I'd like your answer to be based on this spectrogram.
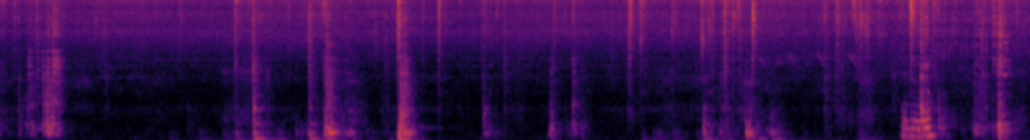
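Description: Seeds and spices tempering in hot oil in a pan for a cabbage and chana dal curry, with a soft sizzle under repeated clinks and scrapes of a spoon stirring, irregular and close.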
